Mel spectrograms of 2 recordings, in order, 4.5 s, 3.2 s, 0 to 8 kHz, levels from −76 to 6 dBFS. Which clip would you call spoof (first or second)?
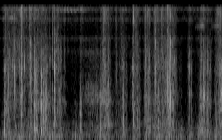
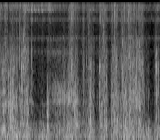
first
